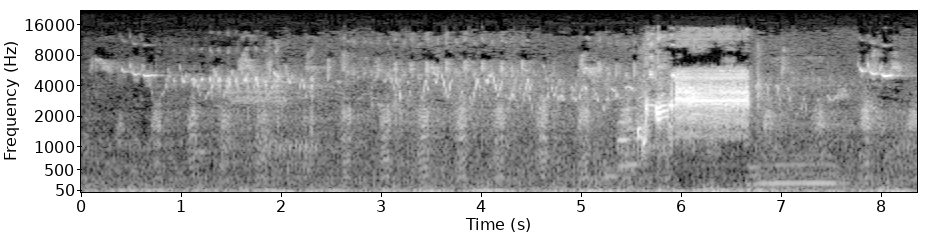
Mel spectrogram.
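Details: A lively mix of chirping birds, with rapid, repeated high twitters and trills running for several seconds. A loud harsh burst of noise interrupts before the chirping briefly resumes.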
